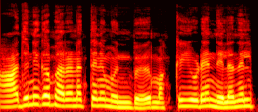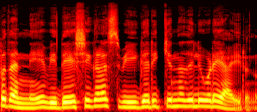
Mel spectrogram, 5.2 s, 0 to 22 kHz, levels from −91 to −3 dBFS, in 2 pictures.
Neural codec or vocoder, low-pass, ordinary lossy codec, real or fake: none; 19.8 kHz; none; real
